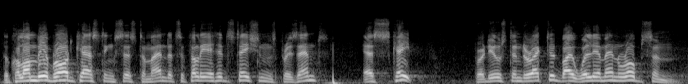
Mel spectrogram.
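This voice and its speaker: A man's voice: fairly high pitch, expressive, normal speed. A man making a formal network announcement for a radio program. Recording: muffled old radio broadcast.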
